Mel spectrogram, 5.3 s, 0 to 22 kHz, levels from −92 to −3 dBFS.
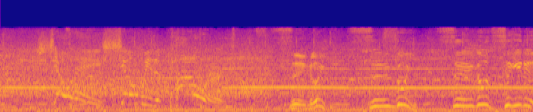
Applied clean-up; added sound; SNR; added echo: none; Wind instrument, woodwind instrument; 7 dB; none.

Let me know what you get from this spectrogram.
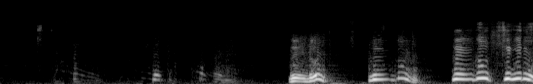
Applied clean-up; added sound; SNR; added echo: neural mask model DeepFilterNet 3.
